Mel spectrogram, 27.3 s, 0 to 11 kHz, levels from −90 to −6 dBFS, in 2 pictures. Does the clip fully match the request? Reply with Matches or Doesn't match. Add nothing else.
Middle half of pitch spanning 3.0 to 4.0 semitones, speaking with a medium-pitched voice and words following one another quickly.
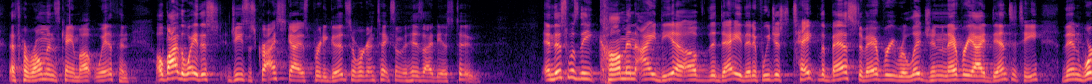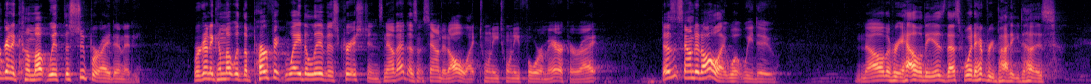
Doesn't match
